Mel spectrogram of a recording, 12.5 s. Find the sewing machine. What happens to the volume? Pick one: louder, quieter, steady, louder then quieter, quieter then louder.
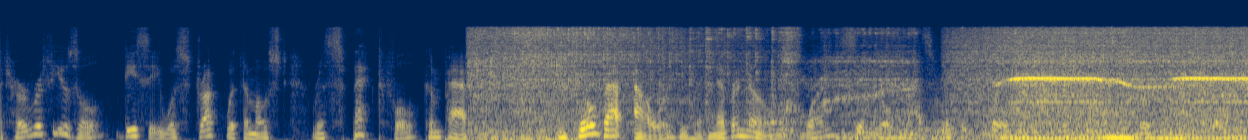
louder.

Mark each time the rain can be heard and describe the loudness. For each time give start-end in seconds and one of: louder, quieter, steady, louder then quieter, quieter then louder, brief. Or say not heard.
4.7-12.4 quieter then louder.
